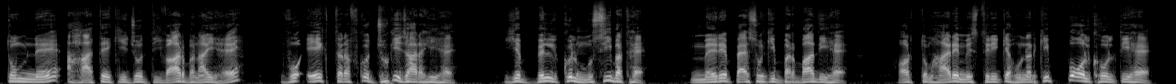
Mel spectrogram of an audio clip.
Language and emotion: Urdu, angry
